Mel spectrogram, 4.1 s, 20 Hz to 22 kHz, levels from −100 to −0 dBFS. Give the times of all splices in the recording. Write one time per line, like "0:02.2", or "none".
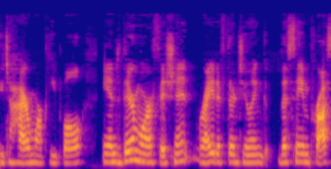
0:01.1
